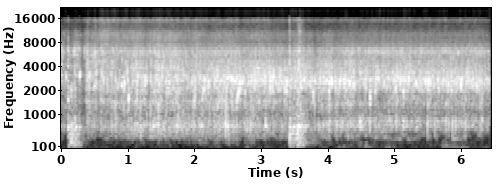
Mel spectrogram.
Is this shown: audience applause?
no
